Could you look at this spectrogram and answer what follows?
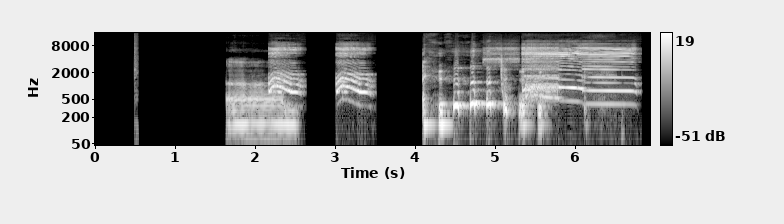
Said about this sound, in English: That's a YouTube video called "Biggest and Loudest Rubber Chicken." Nice. And you know what? It's pretty big. You can't call that the biggest rubber chicken. There's no way.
